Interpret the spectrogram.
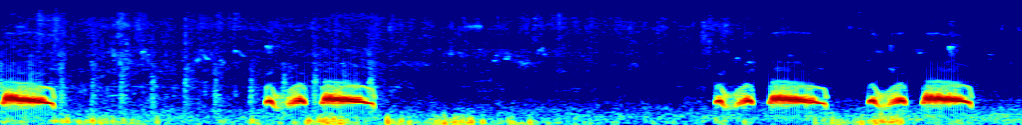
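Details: Spotted dove, a kept bird in breeding condition, challenging its opponent. A long coo, then two-note-plus-long-coo phrases, a quiet gap, then paired phrases in quick succession, clear over faint background noise.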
